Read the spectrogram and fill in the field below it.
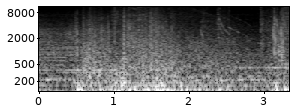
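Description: In Star Wars Battlefront 2, a cooling cell blows up, with a heavy booming explosion and several rumbling secondary blasts and debris crackles, loud and close, without talk.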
